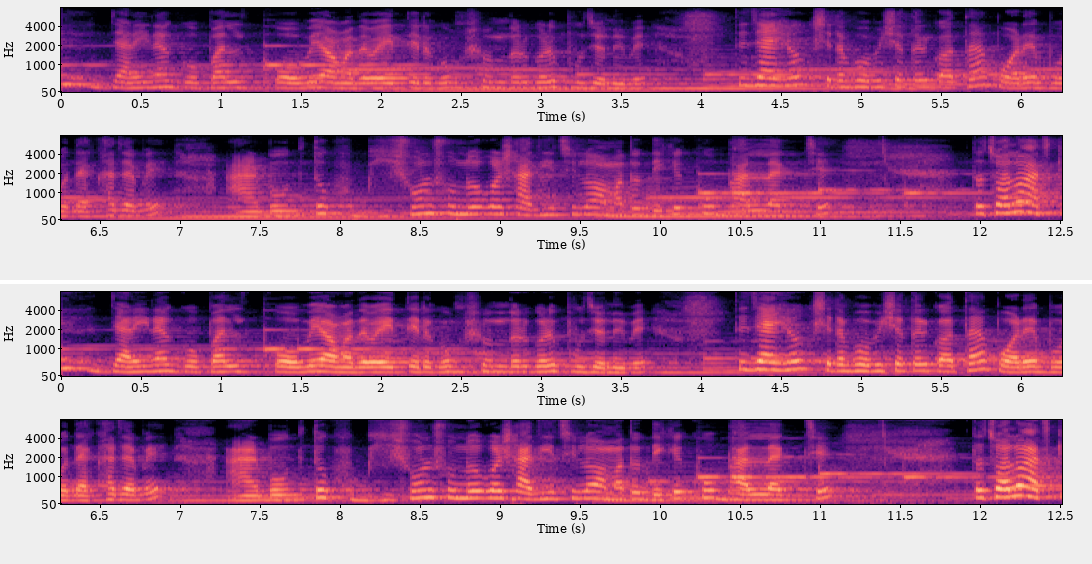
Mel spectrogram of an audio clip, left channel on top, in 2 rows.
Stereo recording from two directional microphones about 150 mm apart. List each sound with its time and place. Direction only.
0.3 s a woman's voice: 25° right (ahead or behind)
11.5 s music: 25° right (ahead or behind)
